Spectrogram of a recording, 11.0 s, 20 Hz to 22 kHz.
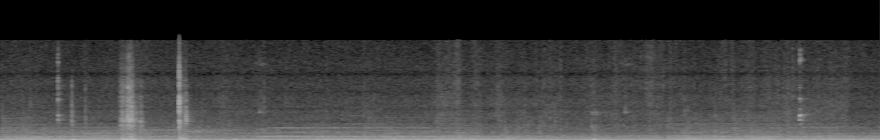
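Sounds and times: quiet background music: 0:00.0 - 0:11.0
fabric rustling: 0:05.2 - 0:11.0.

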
